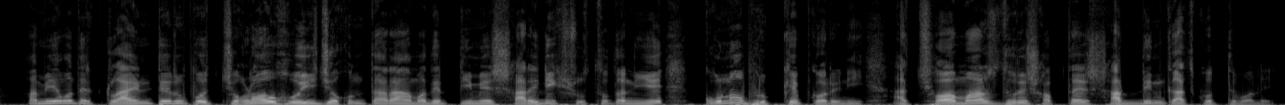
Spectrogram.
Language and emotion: Bengali, angry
